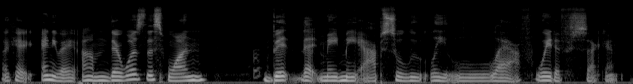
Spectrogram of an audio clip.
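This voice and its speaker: A woman chatting casually and emphatically on a livestream, rambling in an animated, opinionated way. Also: lowish voice, normal speed, creaky, dry recording, clean studio sound. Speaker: livestream host and voice performer.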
